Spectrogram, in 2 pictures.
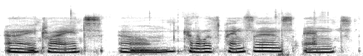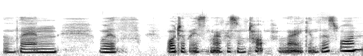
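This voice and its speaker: At a very slow pace with long, frequent pauses, a woman speaks at a medium pitch. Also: fairly even intonation. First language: German. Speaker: coloring hobbyist video creator. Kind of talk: casual show-and-tell. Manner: halting, with many fillers.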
